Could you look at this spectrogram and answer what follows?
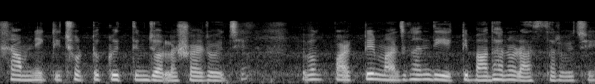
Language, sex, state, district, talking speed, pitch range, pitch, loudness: Bengali, female, West Bengal, Dakshin Dinajpur, 150 wpm, 190-220 Hz, 210 Hz, -19 LUFS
